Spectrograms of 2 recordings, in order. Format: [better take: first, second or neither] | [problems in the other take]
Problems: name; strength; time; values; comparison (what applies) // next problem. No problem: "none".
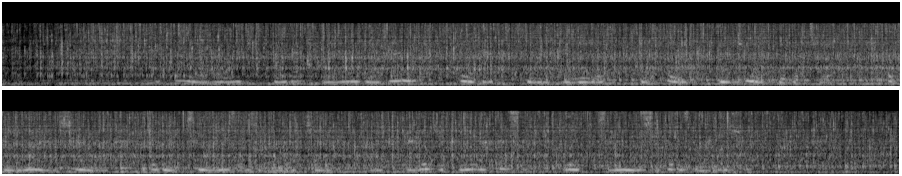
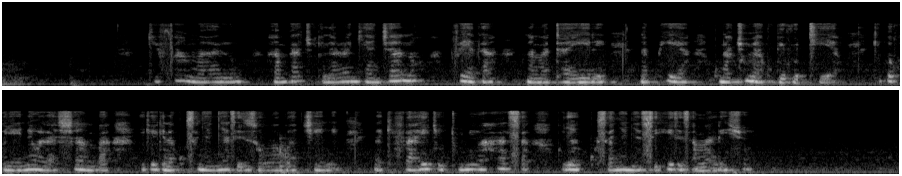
second | background sound (Water tap, faucet / Liquid); 1 dB above the speech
